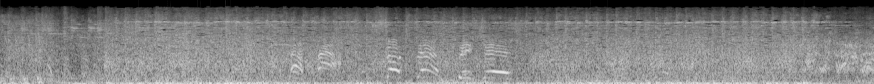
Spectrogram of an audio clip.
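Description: A heavy machine gun fires long, rapid bursts.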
